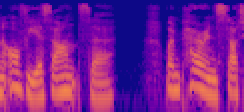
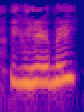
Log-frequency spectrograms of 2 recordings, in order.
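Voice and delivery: high, rising, desperate question; pitched up, ending on a rise; desperate demand; 7 semitones higher, 4 dB louder than usual. A narrator's reading. Wounded Perrin orders them out.

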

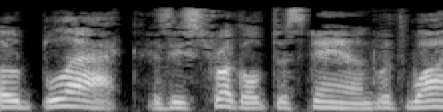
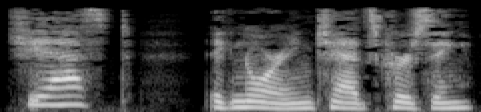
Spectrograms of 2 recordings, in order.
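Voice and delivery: plain reading voice

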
